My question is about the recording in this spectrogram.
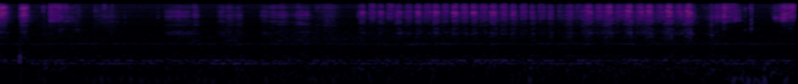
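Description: Felt-tip marker scratching across paper in many quick, short strokes as an area is coloured in, faint, over a steady low hum.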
